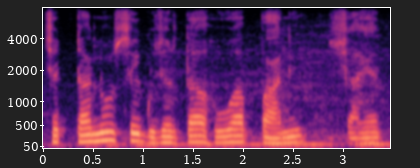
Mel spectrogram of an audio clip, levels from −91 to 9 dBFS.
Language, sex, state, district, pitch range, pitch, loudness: Hindi, male, Rajasthan, Jaipur, 110-135 Hz, 125 Hz, -14 LUFS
